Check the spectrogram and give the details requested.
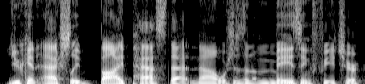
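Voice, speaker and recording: A man's voice: medium pitch, normal speed, smooth, no room sound. A man in his forties giving an upbeat, hands-on gear review from his home studio, close on a broadcast microphone. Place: home studio with bookshelves and blue lighting. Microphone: studio broadcast mic on boom arm, close.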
